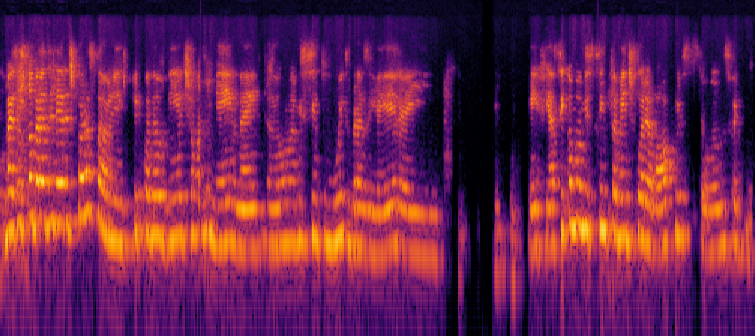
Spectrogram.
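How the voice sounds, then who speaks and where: An Argentine parapsychologist and teacher in her thirties gives an emotional, chatty testimonial to a class. She talks fast in a voice on the high side, warm and full of "né"s. The sound is roomy, dull, and lo-fi.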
